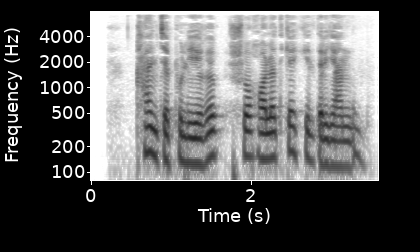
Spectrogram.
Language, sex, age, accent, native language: Uzbek, male, 25-34, Qashqadaryo, Uzbek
